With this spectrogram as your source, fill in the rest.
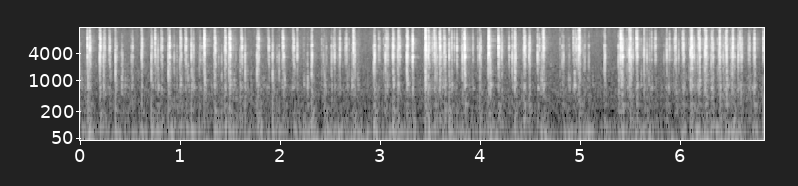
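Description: Long nails tap and type on the keys of an old black plastic computer keyboard. A rapid, uneven run of sharp, bright plastic clicks with almost no ring, sometimes clustering into quick bursts and brief pauses.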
